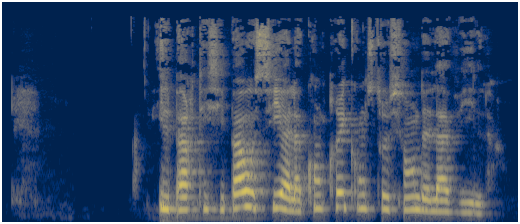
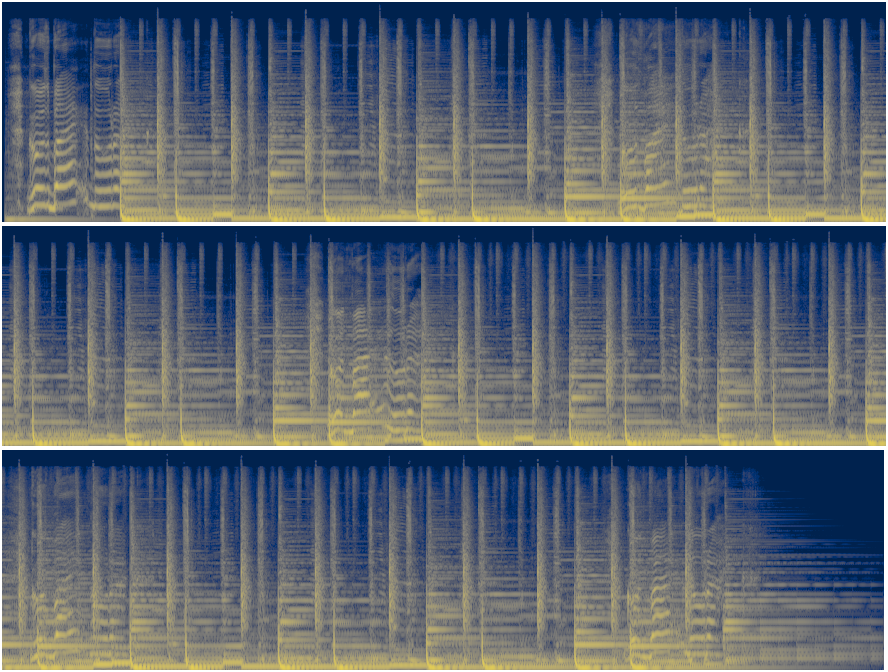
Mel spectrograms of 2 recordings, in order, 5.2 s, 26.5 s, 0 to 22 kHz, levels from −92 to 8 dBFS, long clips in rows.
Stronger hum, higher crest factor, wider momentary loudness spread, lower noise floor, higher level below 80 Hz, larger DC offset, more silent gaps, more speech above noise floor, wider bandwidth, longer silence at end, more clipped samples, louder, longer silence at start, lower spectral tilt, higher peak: neither; first, 18 dB vs 12 dB; first, 13 LU vs 5 LU; first, -83 dBFS vs -38 dBFS; second, -66 dBFS vs -14 dBFS; second, under 0.1% vs 0.6%; neither; first, 65 dB vs 24 dB; first, 17 kHz vs 14 kHz; about the same, 0.35 s vs 0.4 s; neither; second, -18 LUFS vs -14 LUFS; first, 1.55 s vs 0 s; second, -3.5 dB/octave vs -6.5 dB/octave; about the same, -2 dBFS vs 0 dBFS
